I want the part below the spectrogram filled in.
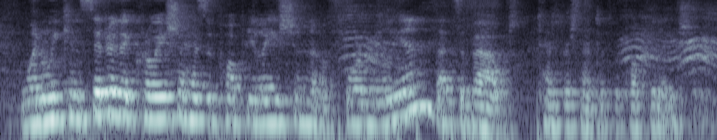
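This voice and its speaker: Very fast speech in a Canadian accent with hardly any pauses, ordinary pitch variation, big swings in loudness, audible room echo and noticeable background noise. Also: woman, medium pitch for a woman. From Canada. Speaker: parenting activist and conference speaker. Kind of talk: conference talk. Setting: stage with audience.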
